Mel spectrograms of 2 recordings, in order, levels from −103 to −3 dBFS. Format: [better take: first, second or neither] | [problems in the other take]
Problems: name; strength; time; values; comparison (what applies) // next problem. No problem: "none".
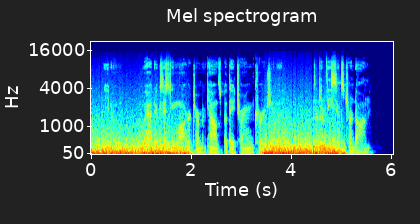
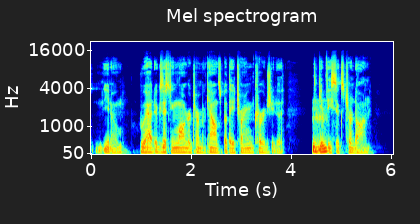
second | wind noise on the microphone; heavy; until 2 s and from 3.5 to 5 s; 1 dB below the speech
